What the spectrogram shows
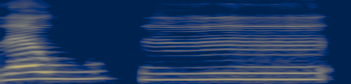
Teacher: जुबान की नोक सामने वाले दांतों के किनारों से इस तरह लगानी है कि थोड़ी सी जुबान दांतों से बाहर आ जाए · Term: नरम हरूफ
